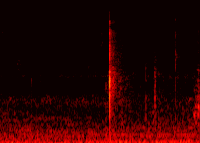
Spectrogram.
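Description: A single sharp click about a second in, over a quiet low background hum.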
